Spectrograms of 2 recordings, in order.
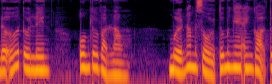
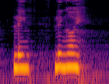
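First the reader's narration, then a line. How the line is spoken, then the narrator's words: Very loud scream. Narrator (Vietnamese): tiếng hét của Tân rất lớn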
